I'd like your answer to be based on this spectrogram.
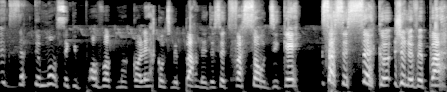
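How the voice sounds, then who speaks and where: A woman's voice: high-pitched, moderate pace, a bit bright, no room sound. A woman voicing a jealous, scheming wife in a French film dub, speaking in a harsh, commanding way. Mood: indignant. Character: jealous, scheming adult wife, cruel and threatening.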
